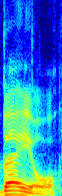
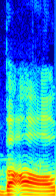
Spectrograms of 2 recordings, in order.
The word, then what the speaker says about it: Baal: part of this story, you probably heard it pronounced Baal. So, but so either Baal or Bahal. Whichever one you want to go with is fine.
